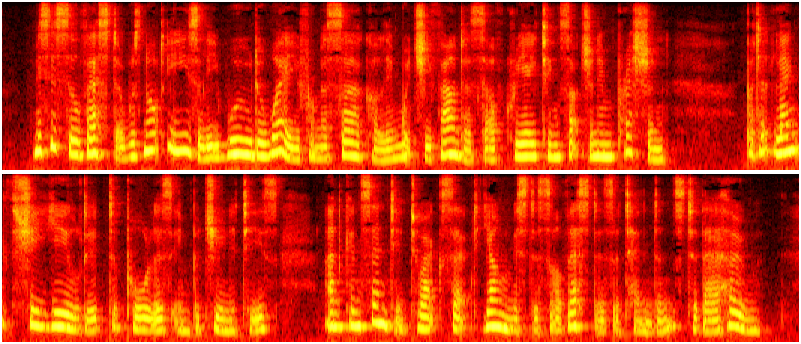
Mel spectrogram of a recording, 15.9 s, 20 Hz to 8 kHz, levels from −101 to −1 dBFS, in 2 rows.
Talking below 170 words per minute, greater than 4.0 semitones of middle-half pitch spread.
Yes: average, 145 wpm; average, 4.9 semitones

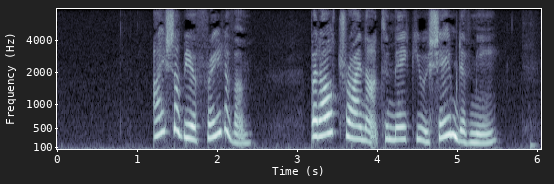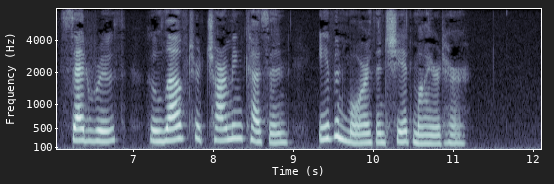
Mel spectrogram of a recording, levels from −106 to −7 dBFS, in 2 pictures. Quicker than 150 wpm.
No: average, 145 wpm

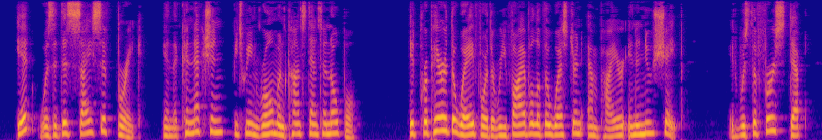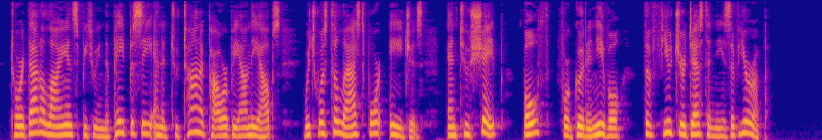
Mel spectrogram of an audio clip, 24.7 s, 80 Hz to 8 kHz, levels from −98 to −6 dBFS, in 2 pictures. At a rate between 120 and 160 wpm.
Yes: average, 155 wpm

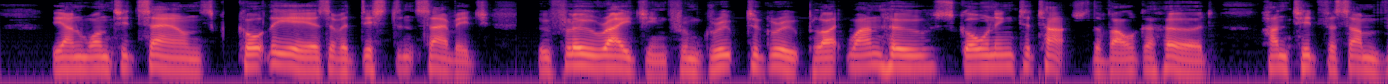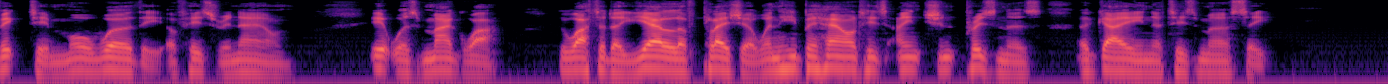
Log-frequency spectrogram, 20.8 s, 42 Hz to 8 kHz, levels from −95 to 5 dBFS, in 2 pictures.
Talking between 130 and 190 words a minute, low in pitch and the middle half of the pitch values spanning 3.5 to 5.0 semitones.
Yes: average, 155 wpm; low, 110 Hz; average, 4.3 semitones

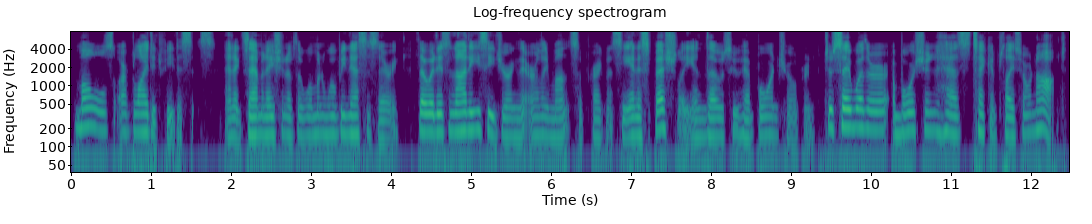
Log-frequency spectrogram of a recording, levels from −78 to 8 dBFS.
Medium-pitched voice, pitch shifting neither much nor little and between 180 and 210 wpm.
Yes: medium, 160 Hz; average, 3.4 semitones; average, 190 wpm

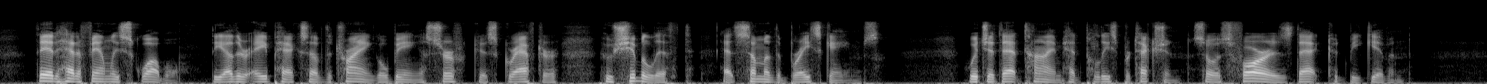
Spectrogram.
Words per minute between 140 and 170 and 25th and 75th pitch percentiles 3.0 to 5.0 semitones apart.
Yes: average, 155 wpm; average, 3.7 semitones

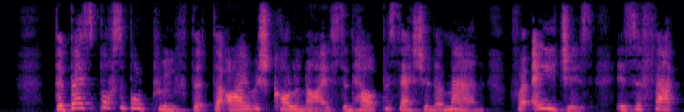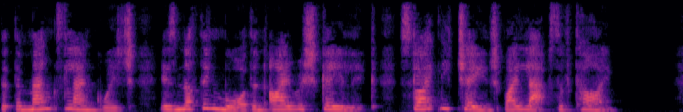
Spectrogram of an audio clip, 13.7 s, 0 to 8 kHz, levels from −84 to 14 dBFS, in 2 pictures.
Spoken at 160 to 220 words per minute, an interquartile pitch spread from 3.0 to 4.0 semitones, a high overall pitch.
No: average, 150 wpm; average, 3.3 semitones; high, 230 Hz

